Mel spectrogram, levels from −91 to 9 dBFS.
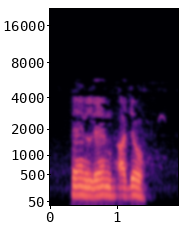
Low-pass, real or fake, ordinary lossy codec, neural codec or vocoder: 7.2 kHz; fake; MP3, 24 kbps; vocoder, 44.1 kHz, 128 mel bands every 512 samples, BigVGAN v2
